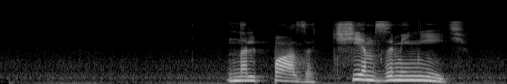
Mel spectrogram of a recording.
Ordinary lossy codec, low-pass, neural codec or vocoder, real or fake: none; none; none; real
